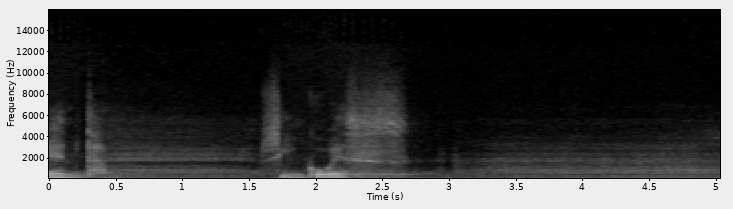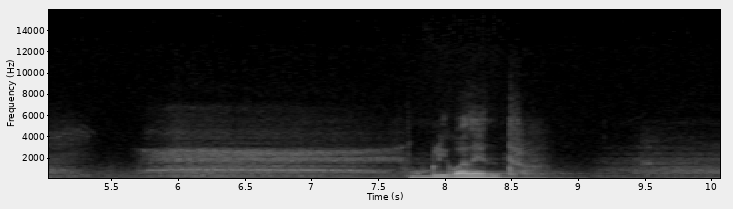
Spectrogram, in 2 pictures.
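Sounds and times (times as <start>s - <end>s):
slow breathing through the nose: 0.4s - 10.0s.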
